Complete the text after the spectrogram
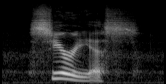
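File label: "serious", English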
